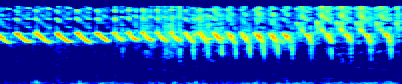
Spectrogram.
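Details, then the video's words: A Syrian canary sings a fast, rolling trill of bright, high notes, repeated rapidly with slight shifts in pitch, over a faint low background hum. Canary. "تغريد كناري"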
